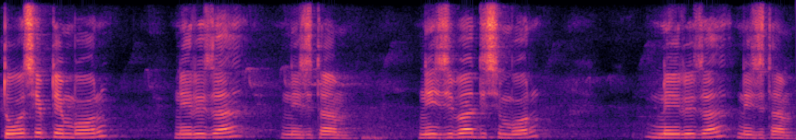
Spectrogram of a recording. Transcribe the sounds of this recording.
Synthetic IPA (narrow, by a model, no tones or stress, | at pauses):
tɔsɛp̚tembɔɾ | nɯjɾɯzanizitʰam | nizibadisembɔɾ | nɯjɾɯzanizitʰam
